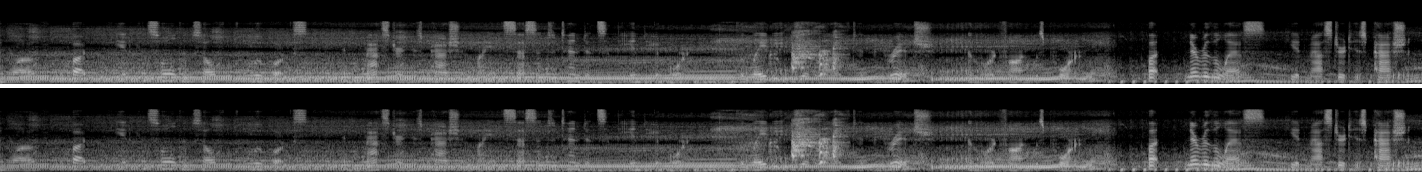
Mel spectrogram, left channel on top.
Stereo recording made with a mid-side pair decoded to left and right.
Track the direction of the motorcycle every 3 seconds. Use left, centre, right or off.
left, left, centre, right, right.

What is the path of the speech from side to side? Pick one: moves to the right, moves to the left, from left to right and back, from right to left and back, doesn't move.
moves to the right.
